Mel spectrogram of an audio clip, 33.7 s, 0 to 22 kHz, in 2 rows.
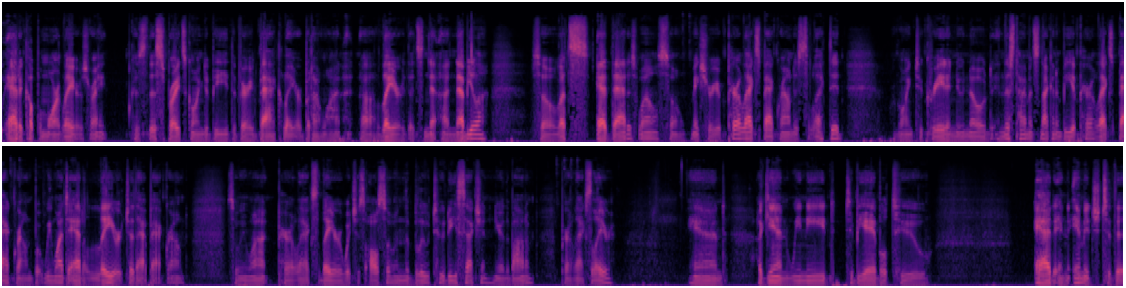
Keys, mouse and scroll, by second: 10.2 click, 17.0 click, 19.4-19.7 scroll down 1, 20.5-20.8 scroll down 2, 25.2 click.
